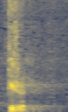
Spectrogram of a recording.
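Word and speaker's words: بِرّ: Ya kalau di isim failnya umumnya guru-guru kita baca barrin. Tapi untuk masdarnya, untuk kebaikan bacanya apa? Birun. Nanti kamu protes, "Oh, barun itu daratan, Gus. Kalau birun itu kebaikan.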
